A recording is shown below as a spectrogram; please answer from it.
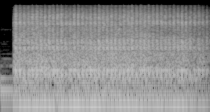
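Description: End-card sound effect: a loud, fast rattling buzz that starts suddenly a moment in and holds steady.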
